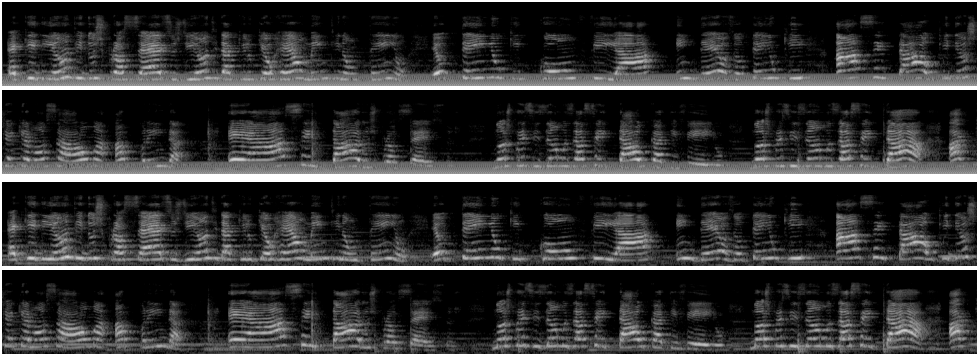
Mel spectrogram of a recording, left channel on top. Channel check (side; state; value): left; noise; hum, 3 dB below the sound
